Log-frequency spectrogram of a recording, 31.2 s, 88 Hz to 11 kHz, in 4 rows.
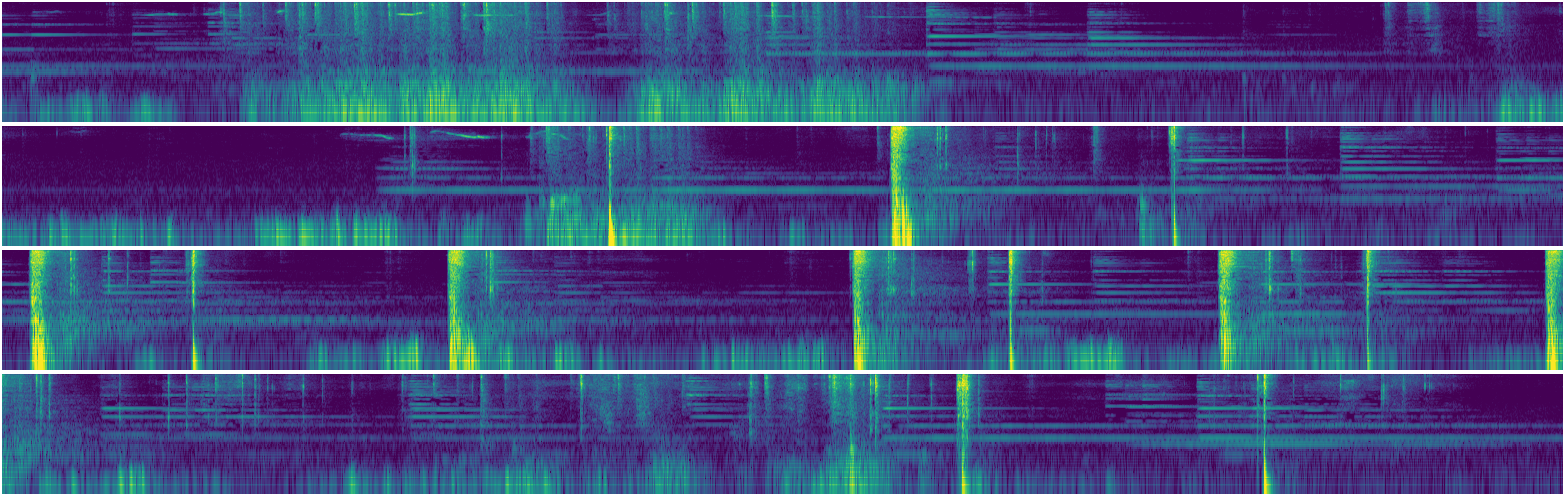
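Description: Crosman SNR-357 CO2 air revolver firing pellets: a series of sharp shots, mostly about two seconds apart, starting about ten seconds in. Hanging metal wind chimes ring throughout.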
